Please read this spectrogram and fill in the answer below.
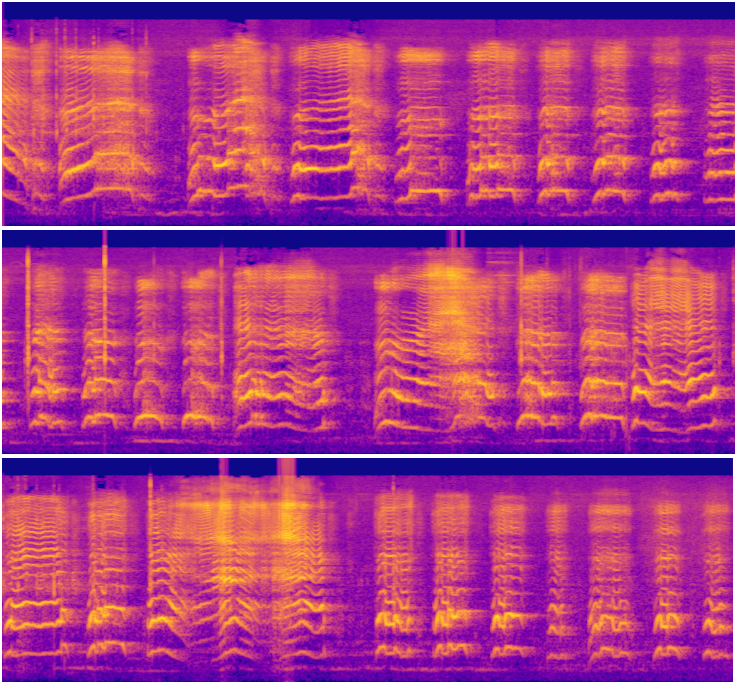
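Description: A newborn cries in short, rhythmic, high-pitched bursts with brief breaths between, a hunger cry.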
